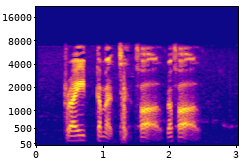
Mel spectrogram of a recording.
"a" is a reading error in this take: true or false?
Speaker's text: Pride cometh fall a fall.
false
